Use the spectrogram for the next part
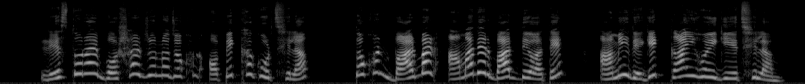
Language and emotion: Bengali, angry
